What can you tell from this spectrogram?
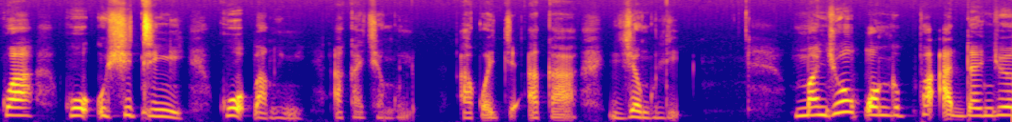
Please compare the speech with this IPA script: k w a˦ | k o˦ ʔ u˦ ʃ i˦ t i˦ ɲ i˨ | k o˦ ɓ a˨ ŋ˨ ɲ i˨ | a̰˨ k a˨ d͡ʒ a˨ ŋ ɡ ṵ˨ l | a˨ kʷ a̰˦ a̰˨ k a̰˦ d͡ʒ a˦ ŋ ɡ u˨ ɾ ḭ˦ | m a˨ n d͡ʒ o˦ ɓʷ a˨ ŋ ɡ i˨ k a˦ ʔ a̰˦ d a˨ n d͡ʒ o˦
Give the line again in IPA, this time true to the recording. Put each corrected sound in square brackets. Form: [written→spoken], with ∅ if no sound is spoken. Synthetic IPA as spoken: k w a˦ | k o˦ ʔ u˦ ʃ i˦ t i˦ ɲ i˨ | k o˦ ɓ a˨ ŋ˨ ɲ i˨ | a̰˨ k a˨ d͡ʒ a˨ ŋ ɡ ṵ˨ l | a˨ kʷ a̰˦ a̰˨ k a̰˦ d͡ʒ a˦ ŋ ɡ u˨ [ɾ→l] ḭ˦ | m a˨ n d͡ʒ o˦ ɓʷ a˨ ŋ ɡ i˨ [k→p] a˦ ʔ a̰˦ d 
